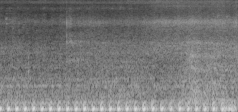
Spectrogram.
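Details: Yamaha Vega ZR, brought in for rough front-engine noise and white exhaust smoke, idling after bearing replacement. It gives a steady single-cylinder putter, about seven beats a second, even and without knocking or rattle. Normal idle.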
